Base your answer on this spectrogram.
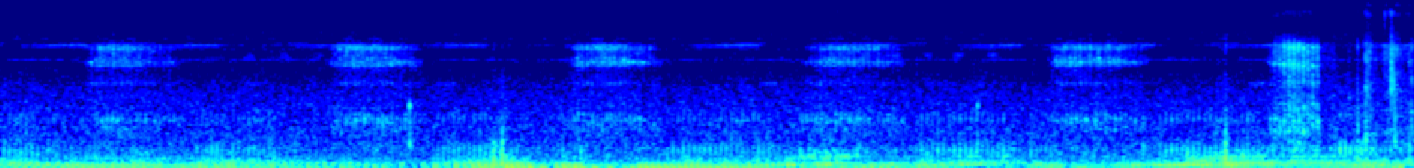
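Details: A cat named Silki purring steadily, a soft low continuous rumble throughout, with faint brief hissing bursts recurring about every two seconds in the background.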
